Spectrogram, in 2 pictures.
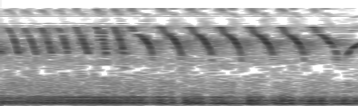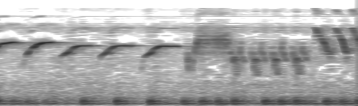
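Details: Male canary delivers fast descending whistled sweeps, then a run of five arched rising-falling whistles, a short buzzy burst and renewed sweeps, with a constant low droning background.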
